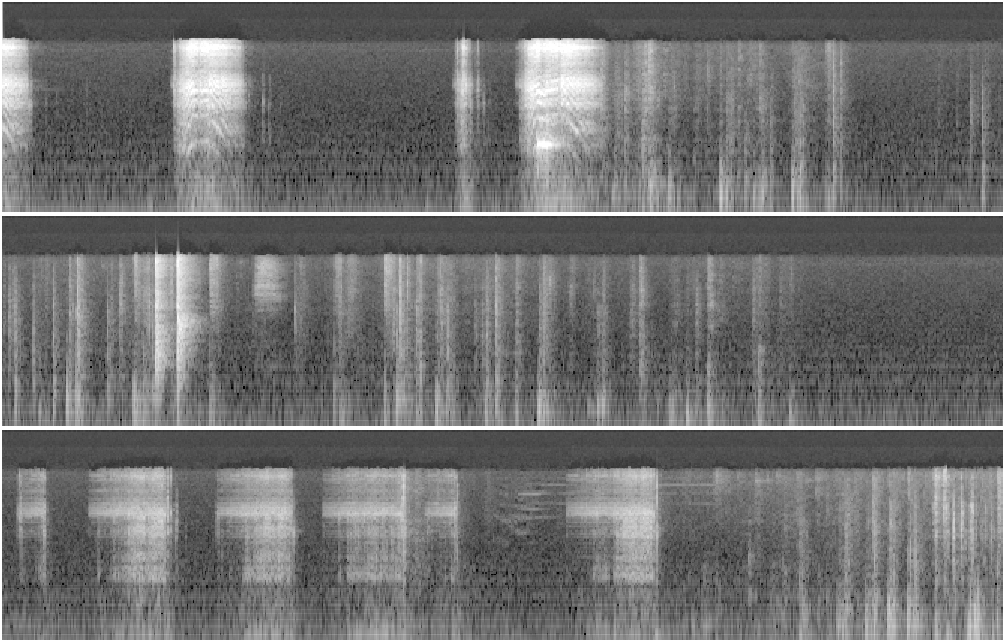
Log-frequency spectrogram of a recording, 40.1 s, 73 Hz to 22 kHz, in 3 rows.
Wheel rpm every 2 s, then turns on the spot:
10, 20, 0, 30, 0, 0, 0, 0, 0, 0, 0, 0, 0, 0, 10, 0, 0, 0, 0, 0.
28-30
